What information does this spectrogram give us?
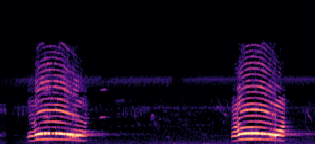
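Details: Indian peafowl (peacock) in a forest: two long, loud, nasal wailing calls, each about a second long and roughly four seconds apart, with quiet between.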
